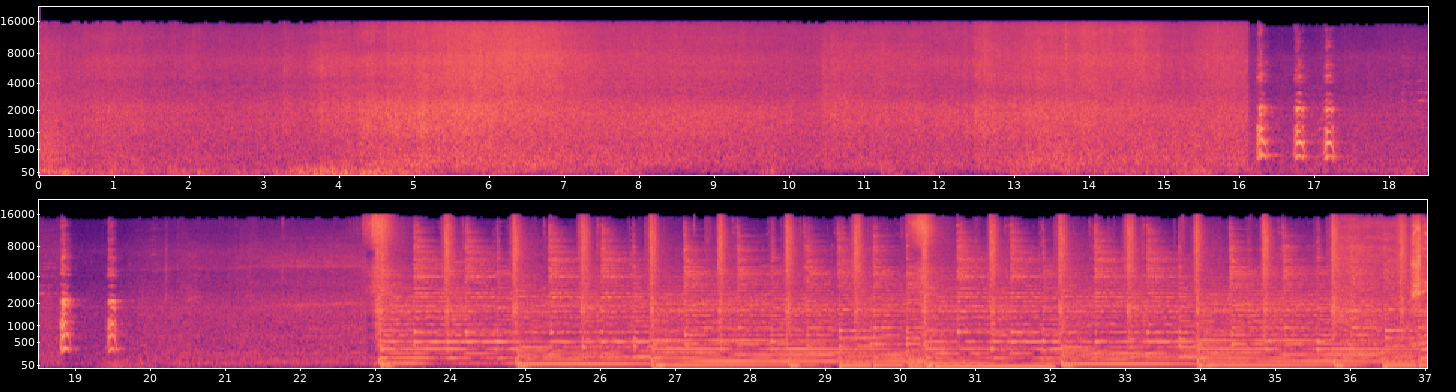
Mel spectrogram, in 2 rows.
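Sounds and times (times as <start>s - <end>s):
wind noise on microphone: 0.0s - 5.4s
sea surf: 0.0s - 18.8s, 19.9s - 37.0s.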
